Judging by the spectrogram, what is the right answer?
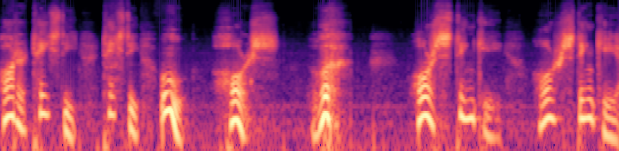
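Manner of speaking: breathy talking-dog voice in broken human words. Voicing a dog drinking water by a horse: voicing a talking dog. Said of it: "and he's like".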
